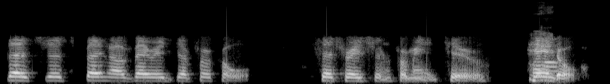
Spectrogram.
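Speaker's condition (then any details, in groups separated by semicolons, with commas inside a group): Cerebral palsy; nonverbal at age 3, speech therapy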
